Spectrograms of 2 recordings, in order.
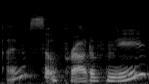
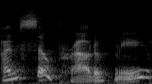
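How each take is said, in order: First: Softer, heartfelt self-praise; sincere quiet pride. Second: Raised, mock-proud self-praise; hypothetical self-praise. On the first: Retold or imitated. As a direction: say it to yourself, meaning it. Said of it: "I was just like". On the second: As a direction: toss it off lightly, as if she never would. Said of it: "have I ever stopped and been like".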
